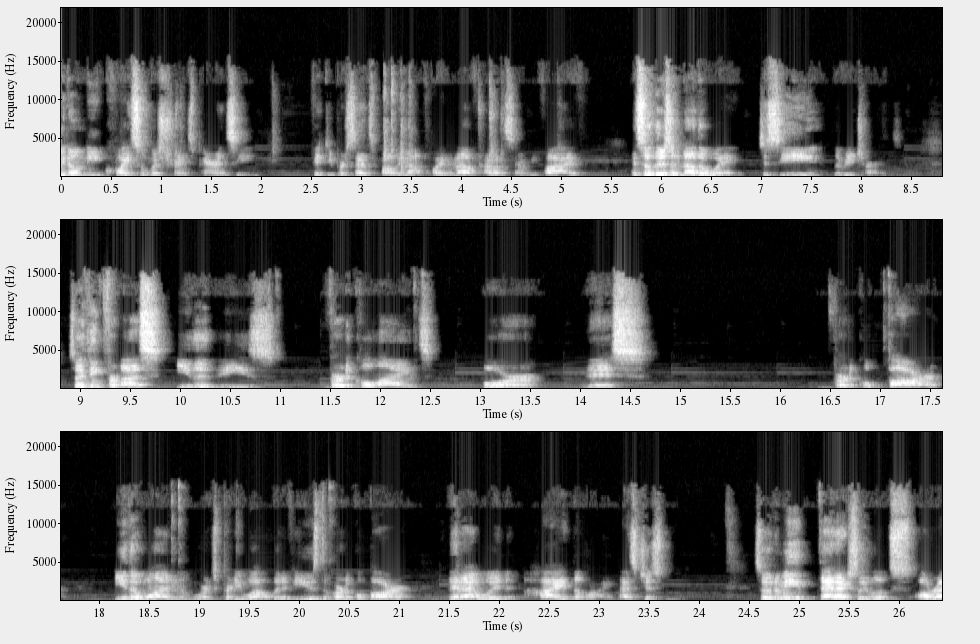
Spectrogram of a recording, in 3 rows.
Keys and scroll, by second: 0.9-1.7 typing, 3.3-4.7 typing.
